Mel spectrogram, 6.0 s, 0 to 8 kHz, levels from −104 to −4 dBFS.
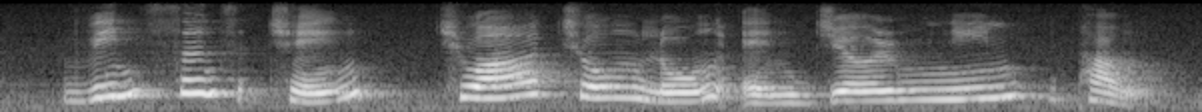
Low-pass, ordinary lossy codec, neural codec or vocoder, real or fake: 7.2 kHz; none; none; real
